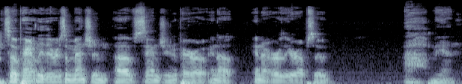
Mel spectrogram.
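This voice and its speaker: A man co-hosting a podcast, casually discussing television in halting phrases with repeated words. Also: low-pitched, fairly even intonation, slightly rough. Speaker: podcast co-host.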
